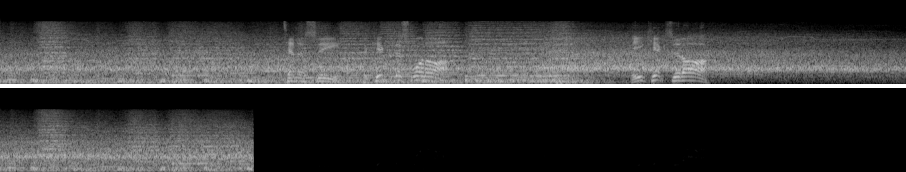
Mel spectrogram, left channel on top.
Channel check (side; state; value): right; drops out; at 2.6 s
